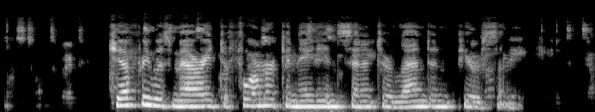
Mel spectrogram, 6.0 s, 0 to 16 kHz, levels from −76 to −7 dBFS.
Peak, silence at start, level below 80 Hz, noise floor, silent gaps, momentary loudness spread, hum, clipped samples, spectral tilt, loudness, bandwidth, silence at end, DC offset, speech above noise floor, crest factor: -2 dBFS; 0.05 s; -54 dBFS; -44 dBFS; none; 20 LU; none; under 0.1%; -5 dB/octave; -17 LUFS; 7.8 kHz; 0.05 s; under 0.1%; 27 dB; 16 dB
